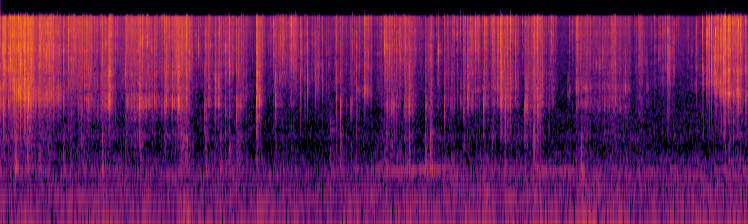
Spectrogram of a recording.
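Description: A bare hand squeezes and crumbles a pile of white dry soap curls in its fist over a metal tray, then holds a few hollow curls on the open palm. The result is a dense, bright, dry crinkling and crackling, with louder crunchy bursts at the start and end and quieter, scattered crackles in between.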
